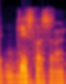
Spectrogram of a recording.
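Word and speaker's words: Gíslason: Normally with Icelandic, the correct way is to hit the first syllable. It took me a long while to realise that too. So the real way, I was getting this wrong, is Kari Gislason.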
